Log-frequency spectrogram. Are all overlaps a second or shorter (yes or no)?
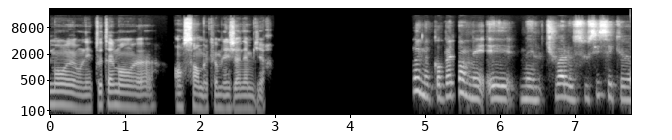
yes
